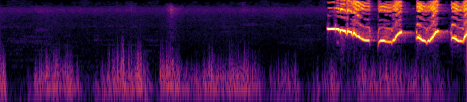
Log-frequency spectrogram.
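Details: Orange-headed thrush singing, meant to spark breeding drive in a listening bird: a long stretch of low murmuring noise, then a late burst of clear whistled notes dipping and rising in quick series.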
